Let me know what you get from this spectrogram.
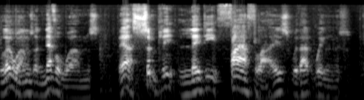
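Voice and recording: The speaker is reading aloud. It comes across in a natural voice.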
